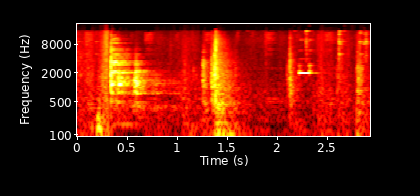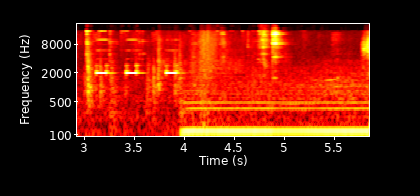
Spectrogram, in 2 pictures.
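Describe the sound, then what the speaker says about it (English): Microwave oven used to melt a stick of butter: clattering door and cupboard handling, several short beeps as buttons are pressed, then a steady humming drone as the oven runs. "Stick of butter into the microwave."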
